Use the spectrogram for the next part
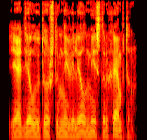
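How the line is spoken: Calm, polite. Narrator (Russian): спокойно и вежливо сказал Легейт

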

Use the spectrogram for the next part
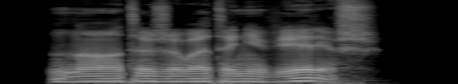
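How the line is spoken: Snorting. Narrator (Russian): Далма фыркнула

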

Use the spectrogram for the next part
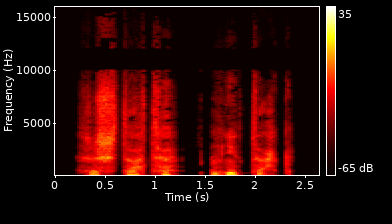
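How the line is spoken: Breathed out. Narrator (Russian): выдохнул Бадри

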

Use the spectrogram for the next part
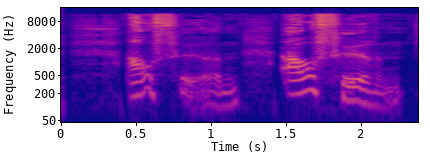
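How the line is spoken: Woman pleading. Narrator (German): flehte sie

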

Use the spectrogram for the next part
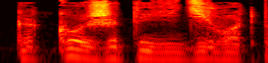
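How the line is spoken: Whispering. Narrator (Russian): прошептал бур

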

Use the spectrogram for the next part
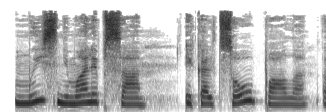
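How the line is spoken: Even voice. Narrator (Russian): ровным голосом проговорил Южин

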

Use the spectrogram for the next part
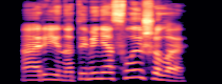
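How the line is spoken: Barked. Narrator (Russian): рявкнул Максим

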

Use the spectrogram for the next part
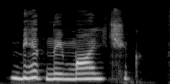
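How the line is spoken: Sobbing, muffled behind door. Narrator (Russian): всхлипнула Моник за дверью

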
